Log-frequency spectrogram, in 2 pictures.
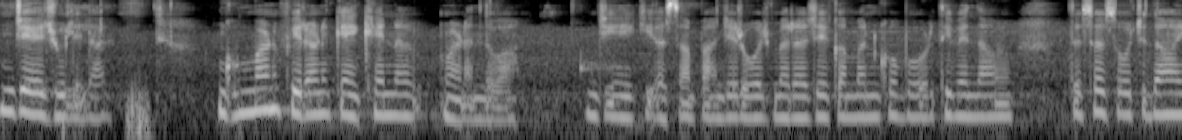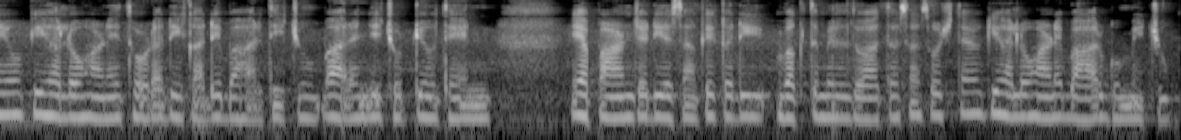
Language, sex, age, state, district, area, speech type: Sindhi, female, 45-60, Delhi, South Delhi, urban, spontaneous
